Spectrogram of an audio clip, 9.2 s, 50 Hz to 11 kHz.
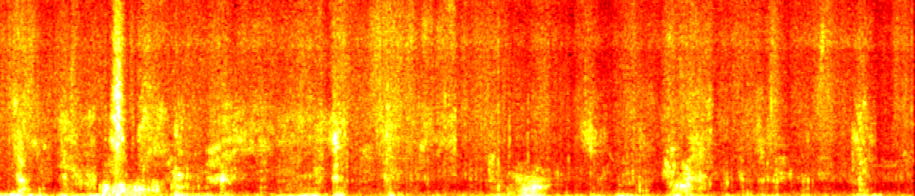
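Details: Golden Retrievers, a group of seven out on a walk at Ain village on 25 March 2021, the oldest a mother nearly eleven and the youngest two years old; breathy, rough bursts of panting come unevenly over outdoor rustling and footsteps.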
